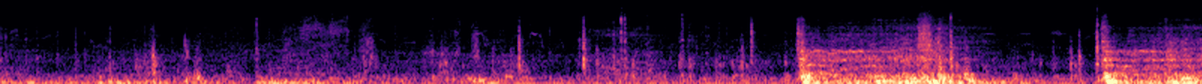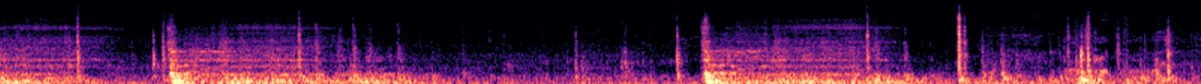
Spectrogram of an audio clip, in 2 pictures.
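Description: Outboard engine of a Glastron speed boat cranking and starting with the throttle slightly open, bursts of cranking that catch into a rough running engine, with wind buffeting the microphone.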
